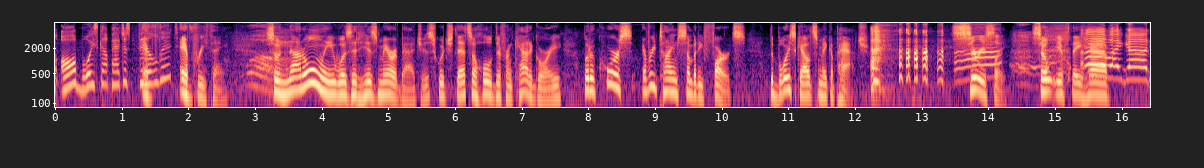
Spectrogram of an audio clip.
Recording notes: Today we’re at the Boy Scouts and Blackhawk Area Council’s Canyon Camp just outside Stockton, Illinois.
